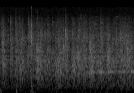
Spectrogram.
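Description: A church congregation applauds during a service, a soft, steady wash of many hands clapping at once, heard faint and distant.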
